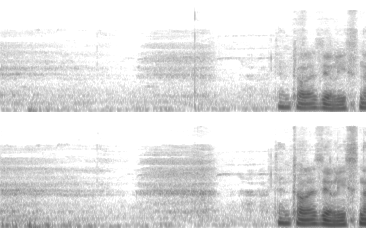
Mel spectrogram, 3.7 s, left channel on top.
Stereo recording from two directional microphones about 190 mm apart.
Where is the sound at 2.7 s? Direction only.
60° right (ahead or behind).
